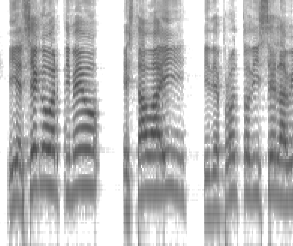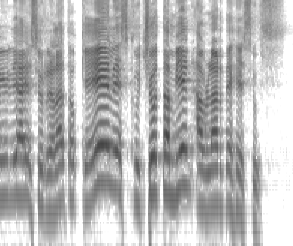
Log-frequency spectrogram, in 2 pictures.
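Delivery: predicador enérgico, voz alta y aguda; prédica a plena fuerza. Acted. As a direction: proclama el relato con fuerza. (predicando con fervor, en voz alta)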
